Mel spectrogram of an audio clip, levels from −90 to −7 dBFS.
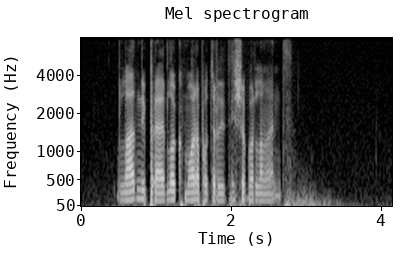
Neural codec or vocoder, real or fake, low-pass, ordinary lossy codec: codec, 16 kHz, 6 kbps, DAC; fake; none; none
